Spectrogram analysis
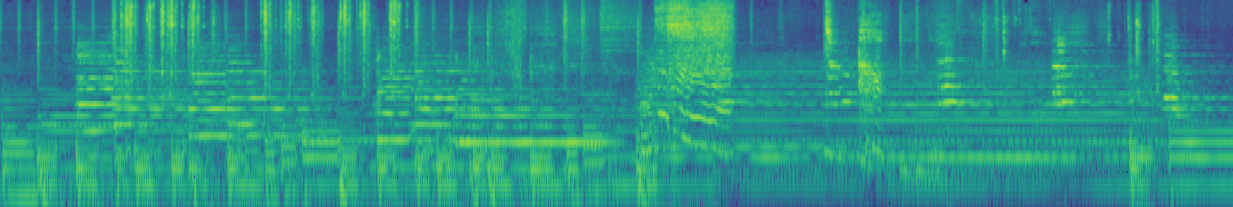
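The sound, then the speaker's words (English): A woman types as she writes, quick, irregular typing clicks rattling along in bursts over a steady bed of tonal music, clear, with a brief rising swirl partway through. “So she's typing away in her her facial expressions while she writes just like totally drive me crazy.”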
